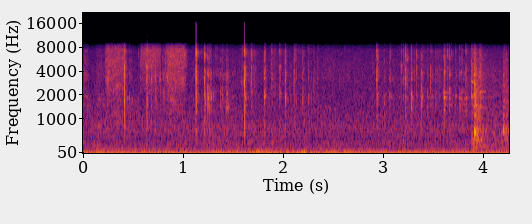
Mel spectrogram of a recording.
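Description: Spray paint can of white paint hissing for about a second, then sputtering in short spits and clicks from a poorly working nozzle, which flicks the paint out as specks rather than a fine mist.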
